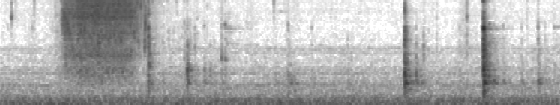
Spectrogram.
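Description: A tap gushes briefly for about a second, a hissing splash, then cuts off, leaving quiet background broken by a few sharp clicks and drips.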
